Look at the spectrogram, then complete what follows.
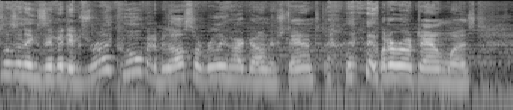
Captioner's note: laughs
